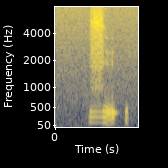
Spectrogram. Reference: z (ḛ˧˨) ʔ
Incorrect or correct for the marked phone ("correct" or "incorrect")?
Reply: correct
